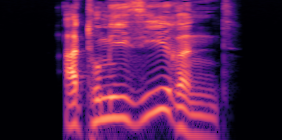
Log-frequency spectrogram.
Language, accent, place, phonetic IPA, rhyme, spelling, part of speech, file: German, Germany, Berlin, [atomiˈziːʁənt], -iːʁənt, atomisierend, verb, De-atomisierend.ogg
- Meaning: present participle of atomisieren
